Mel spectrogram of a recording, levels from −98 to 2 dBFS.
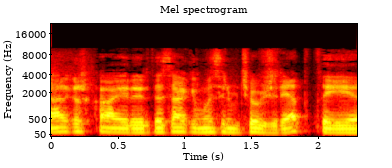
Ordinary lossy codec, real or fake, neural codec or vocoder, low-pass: MP3, 48 kbps; real; none; 9.9 kHz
